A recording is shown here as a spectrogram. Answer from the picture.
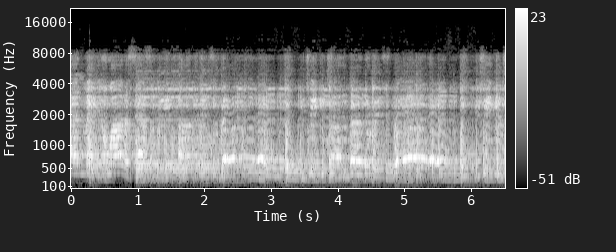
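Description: Sung TV advertising jingle for KFC's Chick'n Cheddar over backing music, a sung melody throughout. The sound is thin, with no bass.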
